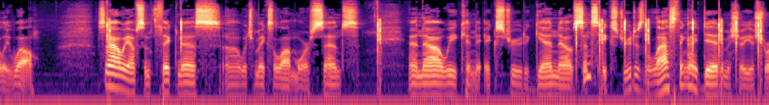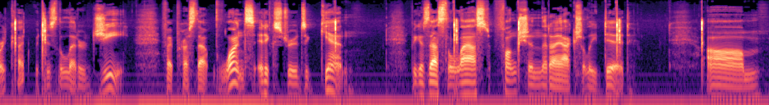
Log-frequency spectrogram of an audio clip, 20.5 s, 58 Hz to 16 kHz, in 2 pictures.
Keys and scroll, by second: 13.1 g.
